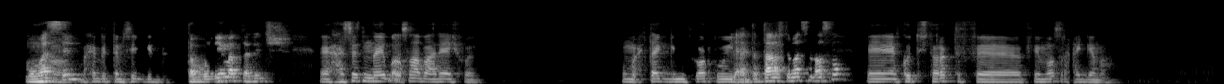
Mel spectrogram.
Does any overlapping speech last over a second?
No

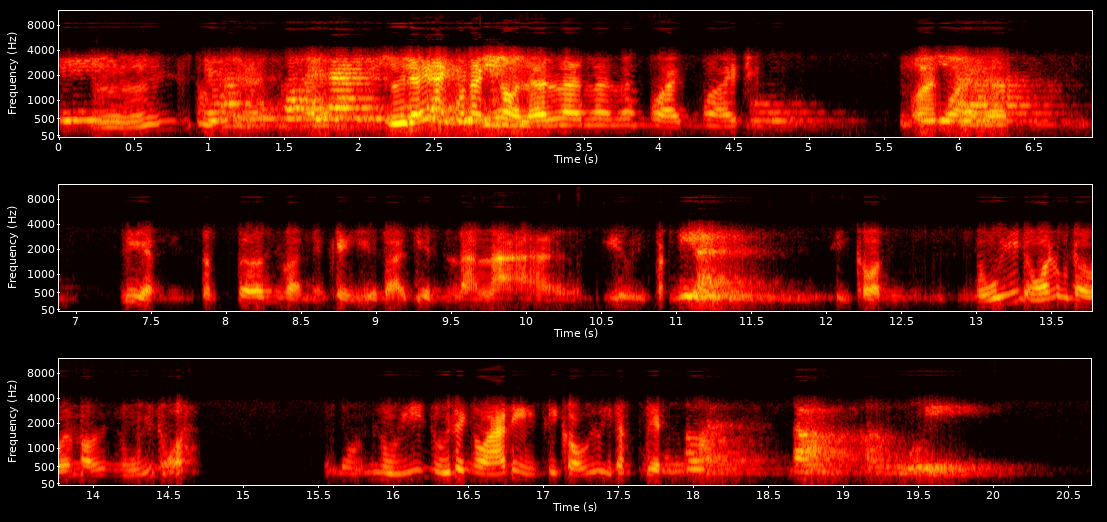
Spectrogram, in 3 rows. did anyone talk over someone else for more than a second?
Yes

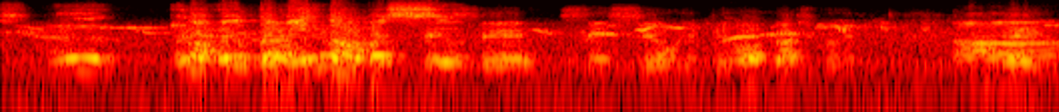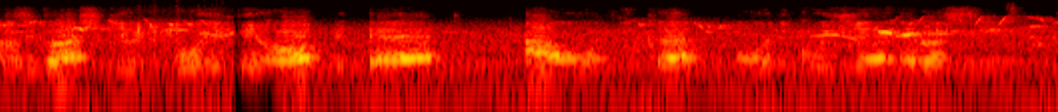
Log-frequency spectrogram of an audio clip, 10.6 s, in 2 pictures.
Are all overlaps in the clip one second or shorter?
No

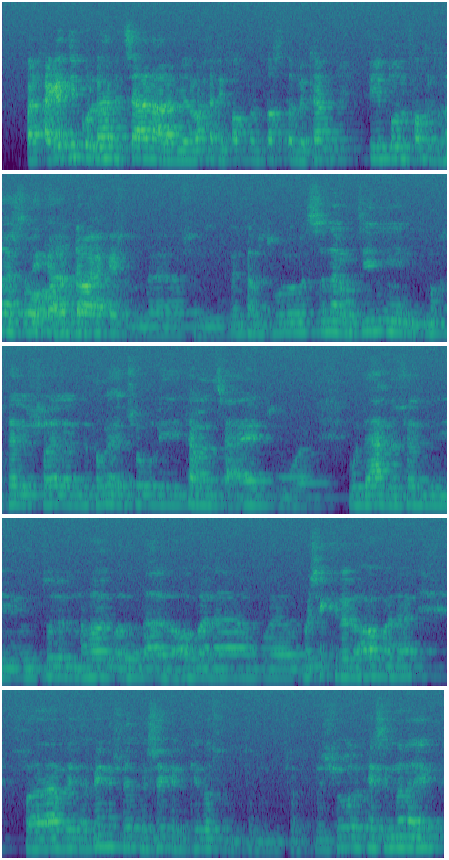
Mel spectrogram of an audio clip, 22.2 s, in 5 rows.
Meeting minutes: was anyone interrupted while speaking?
Yes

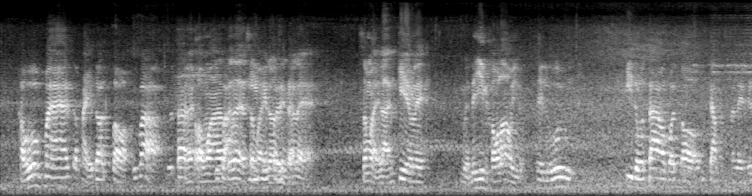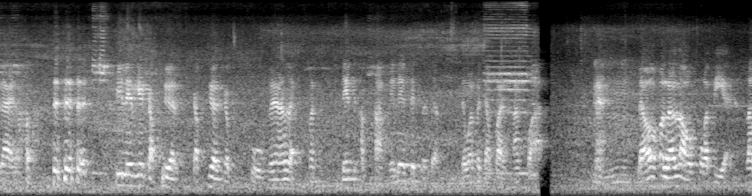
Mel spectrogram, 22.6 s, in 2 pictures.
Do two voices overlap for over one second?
Yes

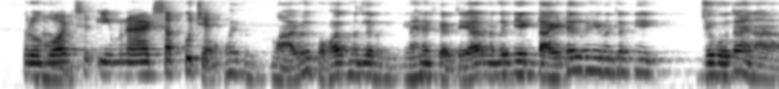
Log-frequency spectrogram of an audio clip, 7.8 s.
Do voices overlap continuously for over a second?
No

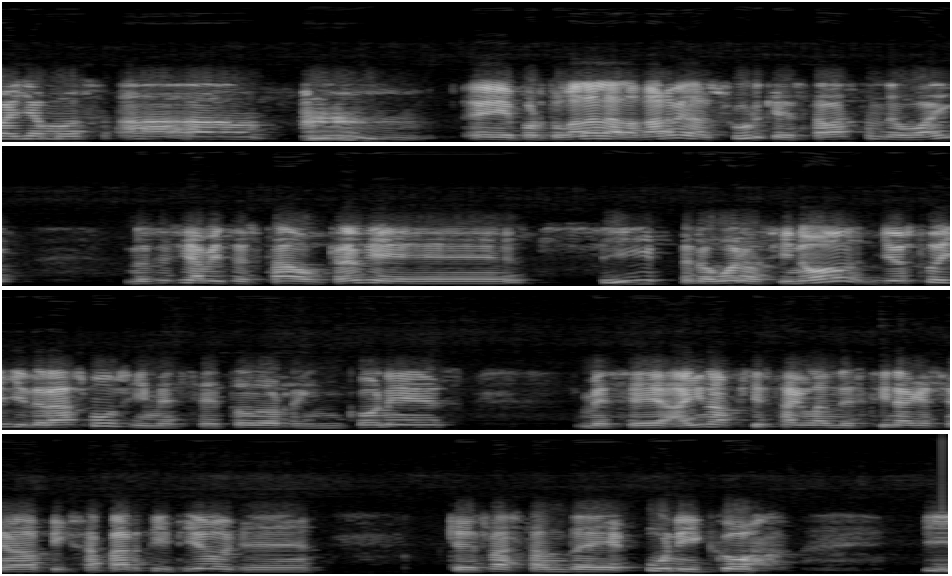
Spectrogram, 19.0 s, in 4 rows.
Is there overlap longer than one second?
No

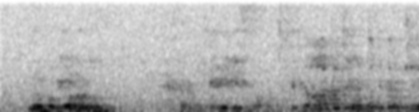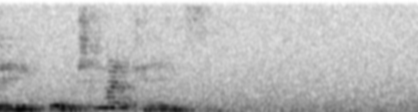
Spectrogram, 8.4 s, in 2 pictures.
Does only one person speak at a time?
No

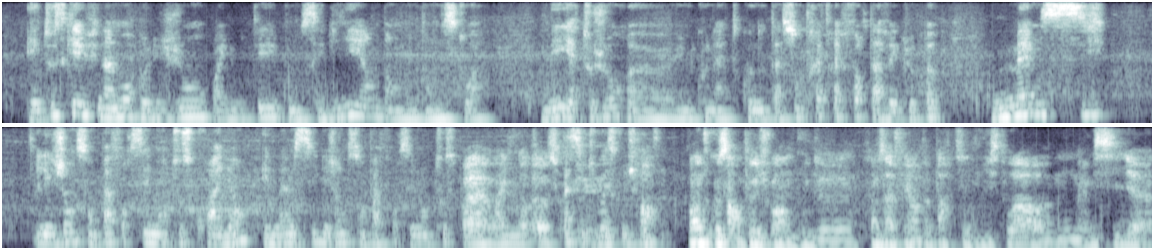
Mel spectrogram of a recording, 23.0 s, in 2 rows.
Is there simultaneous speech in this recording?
Yes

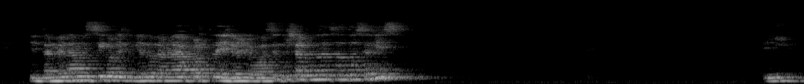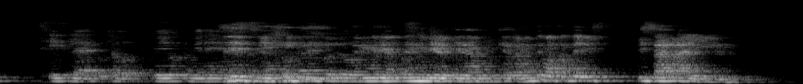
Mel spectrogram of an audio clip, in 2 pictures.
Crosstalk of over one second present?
Yes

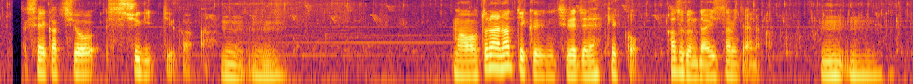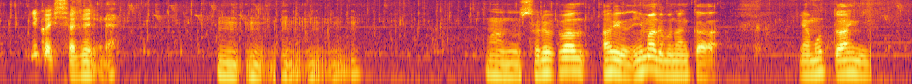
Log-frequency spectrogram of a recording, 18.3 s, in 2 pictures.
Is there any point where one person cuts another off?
No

